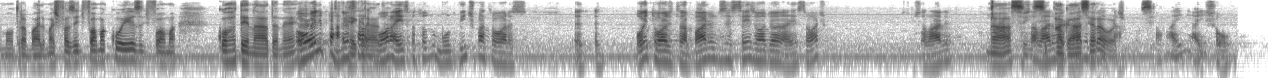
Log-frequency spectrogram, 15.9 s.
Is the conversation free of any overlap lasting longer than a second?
No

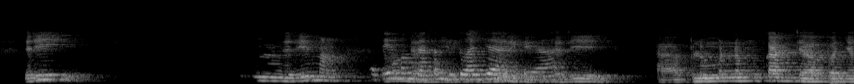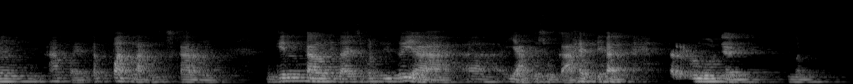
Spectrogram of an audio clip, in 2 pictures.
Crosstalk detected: Yes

